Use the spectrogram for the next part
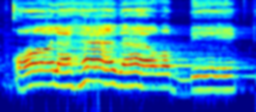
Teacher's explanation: हादा हा में खड़ा ज़बर है और यहाँ पर अलिफ मद्दा है, दोनों के एक अलिफ के बराबर खींचेंगे। रब्बी रॉ को पुर पढ़ेंगे, या मद्दा है, एक अलिफ के बराबर खींचेंगे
